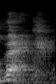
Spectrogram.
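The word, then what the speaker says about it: Veeck: my name is Bill veck that's right that's right all you guys know me you know how to pronounce my name because my autobiography says ve rhymes with wreck I grew up in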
